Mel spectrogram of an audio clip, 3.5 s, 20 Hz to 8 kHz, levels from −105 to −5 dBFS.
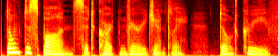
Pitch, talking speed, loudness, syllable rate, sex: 155 Hz, 140 wpm, -20 LUFS, 4.4 syllables/s, female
